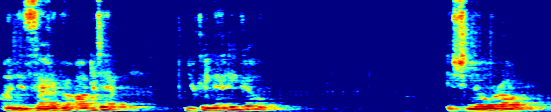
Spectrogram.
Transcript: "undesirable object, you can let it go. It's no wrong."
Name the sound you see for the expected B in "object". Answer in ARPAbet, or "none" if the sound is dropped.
B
